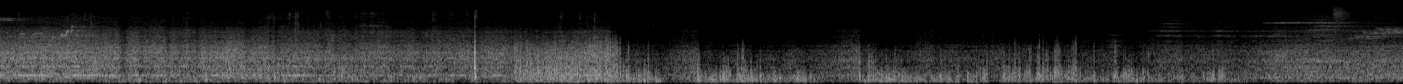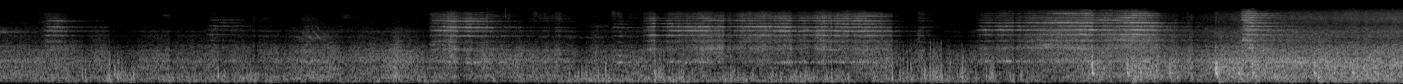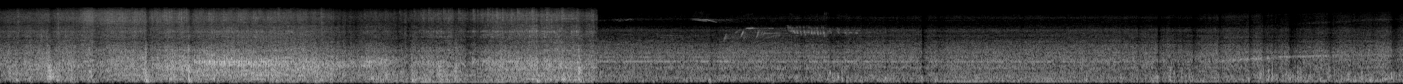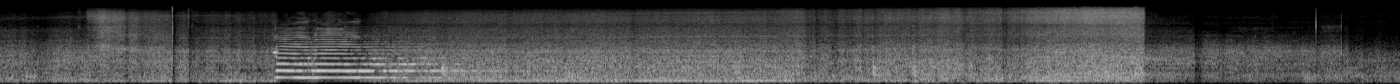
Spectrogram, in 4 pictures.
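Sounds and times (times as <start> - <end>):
diesel train low hum: 0.0 - 56.0
diesel train rushing past: 0.0 - 56.0
train wheels squealing: 11.1 - 15.1, 16.0 - 17.6, 18.3 - 27.0
train horn blast: 44.8 - 47.3.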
